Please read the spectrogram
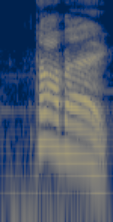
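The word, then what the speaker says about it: Kaveh: and inviting is over yeah what's going on coffee is how you say his name ah you're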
